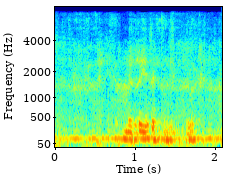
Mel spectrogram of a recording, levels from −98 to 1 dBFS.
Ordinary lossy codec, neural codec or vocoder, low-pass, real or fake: MP3, 48 kbps; codec, 24 kHz, 1.5 kbps, HILCodec; 7.2 kHz; fake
